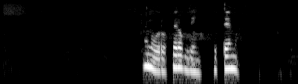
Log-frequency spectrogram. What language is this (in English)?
Kuku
